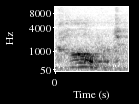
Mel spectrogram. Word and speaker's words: Colbert: a scots ancestry and he called herself colbert actually he probably called himself culvert because that's the way he pronounced the name i'll call him colbert because that's what everybody calls it these days and i can never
